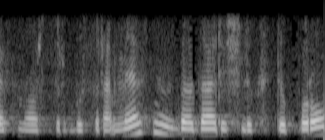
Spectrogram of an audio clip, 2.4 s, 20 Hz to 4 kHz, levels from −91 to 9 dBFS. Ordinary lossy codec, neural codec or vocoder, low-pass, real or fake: AAC, 24 kbps; none; 3.6 kHz; real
